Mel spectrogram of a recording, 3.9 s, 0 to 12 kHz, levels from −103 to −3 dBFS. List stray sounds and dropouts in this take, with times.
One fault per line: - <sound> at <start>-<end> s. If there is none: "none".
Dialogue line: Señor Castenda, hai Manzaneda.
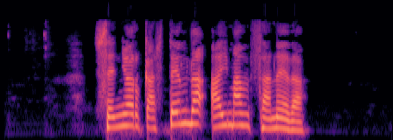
none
